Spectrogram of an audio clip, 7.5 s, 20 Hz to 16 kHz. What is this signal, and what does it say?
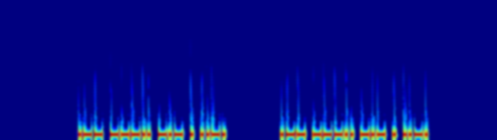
Morse code, heard as a keyed tone, about 31 wpm, 700 Hz. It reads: W8KEF W8KEF
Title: USA Call Signs - 5 Characters - Repeated 2x - 30wpm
